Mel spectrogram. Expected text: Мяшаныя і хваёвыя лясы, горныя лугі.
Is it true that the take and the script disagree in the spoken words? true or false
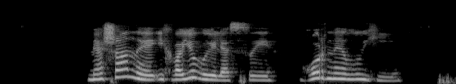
false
